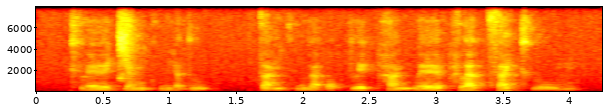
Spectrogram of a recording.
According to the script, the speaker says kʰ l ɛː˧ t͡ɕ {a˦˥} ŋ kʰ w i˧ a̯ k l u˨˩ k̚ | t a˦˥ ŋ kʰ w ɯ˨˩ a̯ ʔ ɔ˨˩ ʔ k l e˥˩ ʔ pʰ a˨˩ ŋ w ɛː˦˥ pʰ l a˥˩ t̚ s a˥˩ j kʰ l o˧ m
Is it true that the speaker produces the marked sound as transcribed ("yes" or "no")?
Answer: no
